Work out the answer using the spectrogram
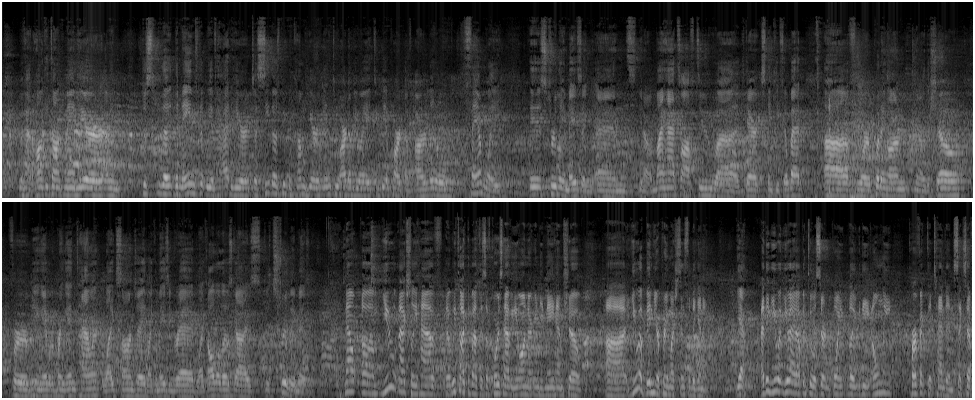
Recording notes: This is a special live episode recorded as fans filed in for RWA Open Season in West Newton, PA.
